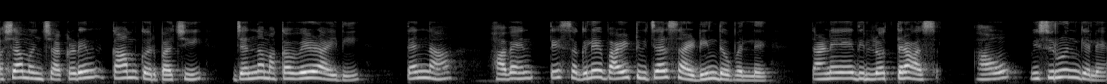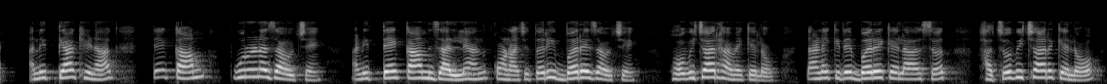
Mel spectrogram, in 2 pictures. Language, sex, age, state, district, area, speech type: Goan Konkani, female, 18-30, Goa, Canacona, rural, spontaneous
